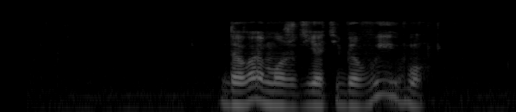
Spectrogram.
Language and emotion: Russian, neutral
